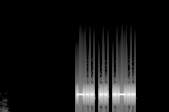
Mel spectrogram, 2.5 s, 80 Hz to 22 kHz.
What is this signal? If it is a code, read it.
Morse code, heard as a keyed tone, about 34 wpm, 700 Hz. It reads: DIL
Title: USA Call Sign Postfixes - 3 Letters 35wpm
